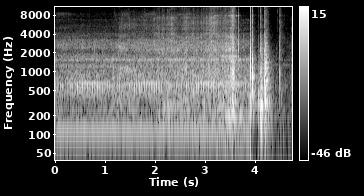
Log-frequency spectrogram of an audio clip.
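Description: The main spindle of a Schaublin 70 lathe turns at just under 500 RPM in a machine shop, giving a steady mechanical whir with a low hum. Sharp clanks and knocks break in near the end.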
